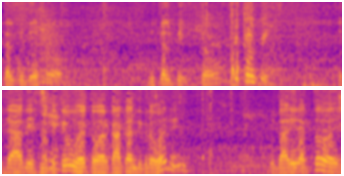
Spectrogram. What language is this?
Gujarati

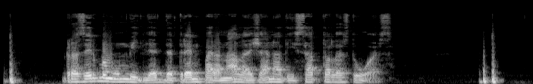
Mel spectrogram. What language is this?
Catalan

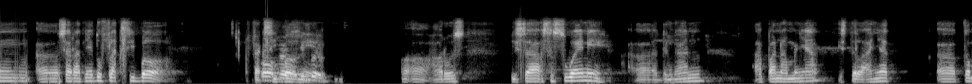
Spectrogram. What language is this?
Indonesian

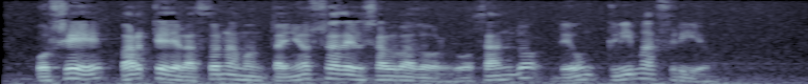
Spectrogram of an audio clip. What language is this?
Spanish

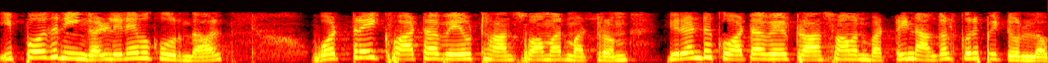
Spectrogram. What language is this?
Tamil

